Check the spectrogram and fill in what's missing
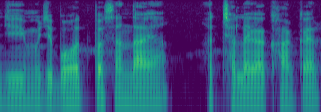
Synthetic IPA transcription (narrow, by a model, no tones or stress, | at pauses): d͡ʒiːmʊd͡ʒʱebɔɦʊt̪pɐsə̃nd̪aːja | ɐtːʃʰalɐɡakʰaːkəɾ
